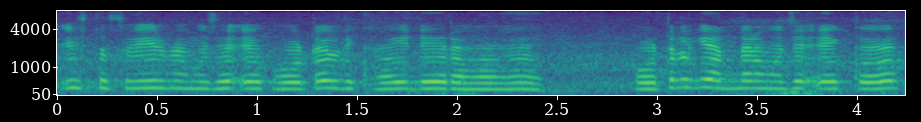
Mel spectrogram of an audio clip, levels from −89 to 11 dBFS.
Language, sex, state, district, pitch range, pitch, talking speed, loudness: Hindi, female, Chandigarh, Chandigarh, 230-260 Hz, 245 Hz, 210 wpm, -16 LUFS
